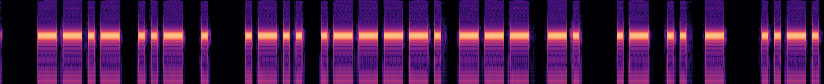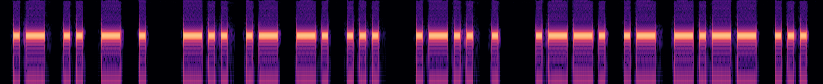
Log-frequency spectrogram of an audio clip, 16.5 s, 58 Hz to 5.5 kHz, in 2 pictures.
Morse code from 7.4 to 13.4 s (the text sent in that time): FAITE DANS LE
